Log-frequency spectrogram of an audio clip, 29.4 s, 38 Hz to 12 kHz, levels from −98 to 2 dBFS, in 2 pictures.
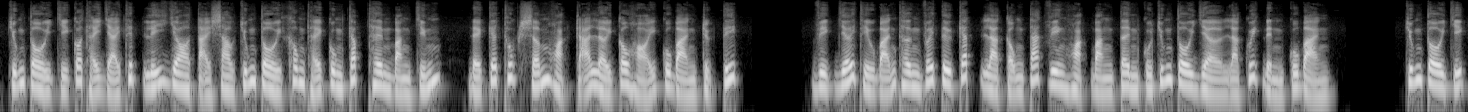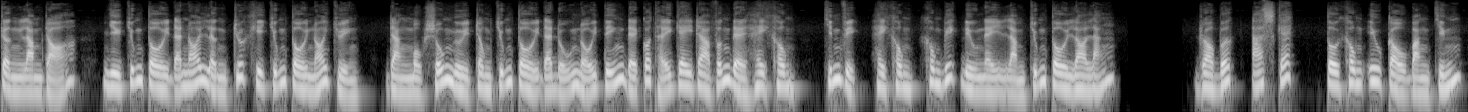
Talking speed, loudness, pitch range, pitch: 235 wpm, -19 LUFS, 110-160 Hz, 135 Hz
